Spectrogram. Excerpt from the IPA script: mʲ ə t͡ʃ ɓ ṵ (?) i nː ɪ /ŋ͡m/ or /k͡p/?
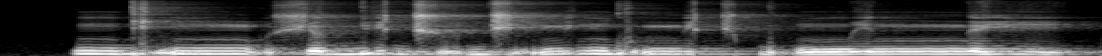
ŋ͡m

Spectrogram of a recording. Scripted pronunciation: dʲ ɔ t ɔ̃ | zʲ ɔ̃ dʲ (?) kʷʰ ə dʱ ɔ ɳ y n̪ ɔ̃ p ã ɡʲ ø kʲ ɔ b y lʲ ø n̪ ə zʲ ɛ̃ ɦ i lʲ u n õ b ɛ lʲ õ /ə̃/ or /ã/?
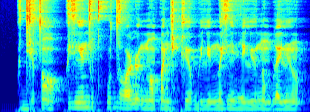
ə̃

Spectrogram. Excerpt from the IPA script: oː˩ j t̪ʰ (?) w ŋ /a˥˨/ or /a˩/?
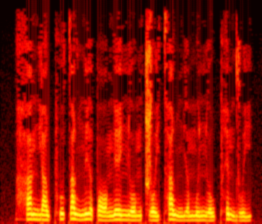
a˥˨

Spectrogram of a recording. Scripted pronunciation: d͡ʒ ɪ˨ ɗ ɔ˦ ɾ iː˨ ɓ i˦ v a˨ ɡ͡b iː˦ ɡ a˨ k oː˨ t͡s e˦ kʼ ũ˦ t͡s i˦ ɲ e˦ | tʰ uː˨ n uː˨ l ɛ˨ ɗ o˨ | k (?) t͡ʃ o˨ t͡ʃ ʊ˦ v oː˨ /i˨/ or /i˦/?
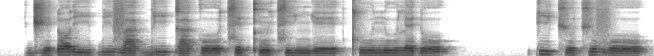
i˦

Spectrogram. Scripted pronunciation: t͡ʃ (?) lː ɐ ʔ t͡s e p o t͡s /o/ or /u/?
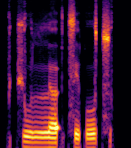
u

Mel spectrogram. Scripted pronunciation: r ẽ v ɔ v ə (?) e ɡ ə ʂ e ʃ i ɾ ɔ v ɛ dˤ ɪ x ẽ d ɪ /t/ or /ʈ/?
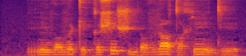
ʈ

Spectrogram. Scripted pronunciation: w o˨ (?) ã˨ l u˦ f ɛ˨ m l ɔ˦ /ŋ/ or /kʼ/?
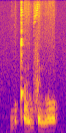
kʼ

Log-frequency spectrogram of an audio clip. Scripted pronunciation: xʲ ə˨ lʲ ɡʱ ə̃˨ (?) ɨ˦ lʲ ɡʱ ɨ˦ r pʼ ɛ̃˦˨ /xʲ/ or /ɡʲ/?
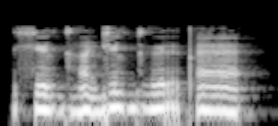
ɡʲ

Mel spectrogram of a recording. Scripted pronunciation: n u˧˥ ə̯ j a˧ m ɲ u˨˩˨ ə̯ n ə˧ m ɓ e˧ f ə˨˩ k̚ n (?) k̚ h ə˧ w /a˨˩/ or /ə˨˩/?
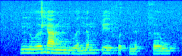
ə˨˩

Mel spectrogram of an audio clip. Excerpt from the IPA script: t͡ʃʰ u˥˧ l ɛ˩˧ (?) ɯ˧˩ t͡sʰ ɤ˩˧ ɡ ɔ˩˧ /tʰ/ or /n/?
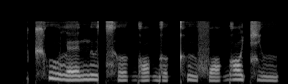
n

